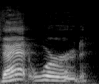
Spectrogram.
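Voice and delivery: high voice crack breaking mid-word on word. Commentator reacting to a word in a clip, voice crack. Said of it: "I had a big voice crack there".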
